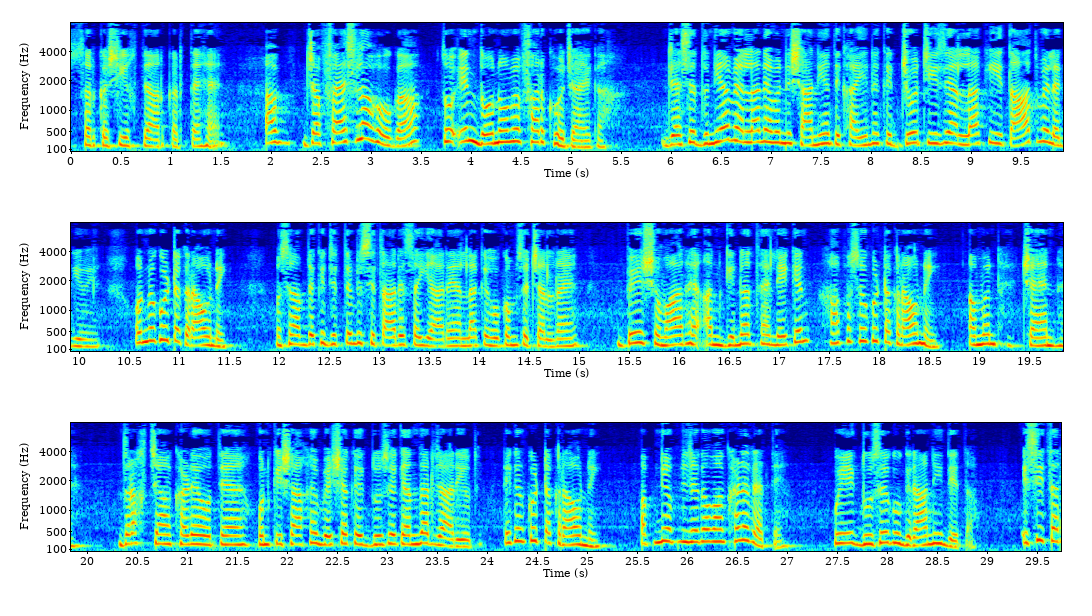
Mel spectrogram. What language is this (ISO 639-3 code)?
urd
